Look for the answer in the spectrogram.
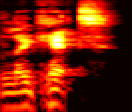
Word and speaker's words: Lockett: I mean, you're not going to pronounce his name right? Okay. – Oh, get out of here. – Really? 10 points. 10 points for mispronunciation. – Yeah. – Agreed. – As a Seahawks what? – Fan. – What? It's outrageous. – Lockett. Also, he's not French.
